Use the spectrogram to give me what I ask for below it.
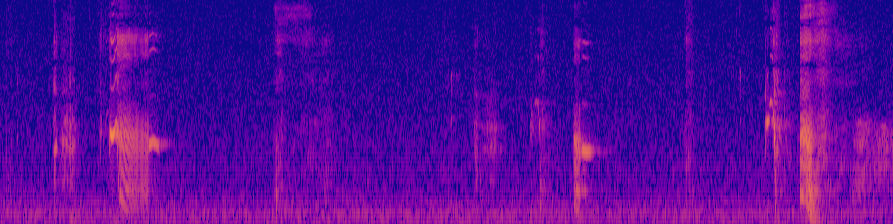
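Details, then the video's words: Mr. Babypants, a Boston Terrier, whining about nothing in particular: a few short, high, falling whimpers with breathy snuffles and sniffs between them in a quiet room. "Mr. Babypants Whines"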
